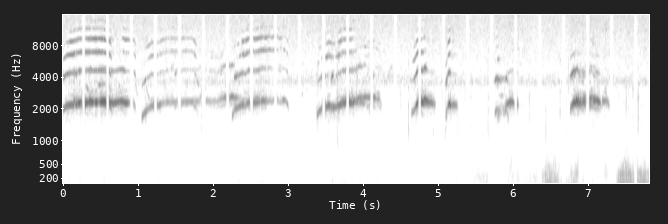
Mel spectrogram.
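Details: Peregrine falcons being fed at the nest, Barycz Valley, Poland, evening of 23 April 2020. Rapid, insistent whistled whines with rich overtones, then lower tonal notes near the end, over faint hum.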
